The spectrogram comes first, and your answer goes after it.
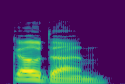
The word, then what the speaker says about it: Godin: So it's like the opposite of stay Dan. It's Godin.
